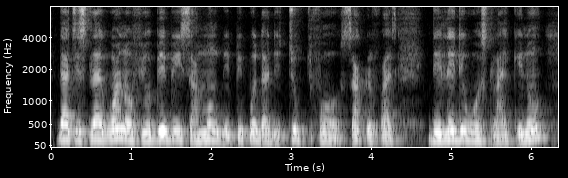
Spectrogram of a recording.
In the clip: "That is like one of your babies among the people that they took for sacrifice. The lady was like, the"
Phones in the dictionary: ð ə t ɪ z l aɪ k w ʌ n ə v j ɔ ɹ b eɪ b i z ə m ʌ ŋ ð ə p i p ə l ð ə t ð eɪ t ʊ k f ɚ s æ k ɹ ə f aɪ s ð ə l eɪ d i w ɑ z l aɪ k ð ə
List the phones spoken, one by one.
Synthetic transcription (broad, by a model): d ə t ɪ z l aɪ k w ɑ n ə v j ɔ b eɪ b i s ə m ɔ ŋ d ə p i p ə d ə t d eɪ t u k f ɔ s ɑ k ɹ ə f aɪ s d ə l eɪ d i w ɑ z l aɪ k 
